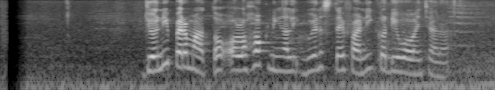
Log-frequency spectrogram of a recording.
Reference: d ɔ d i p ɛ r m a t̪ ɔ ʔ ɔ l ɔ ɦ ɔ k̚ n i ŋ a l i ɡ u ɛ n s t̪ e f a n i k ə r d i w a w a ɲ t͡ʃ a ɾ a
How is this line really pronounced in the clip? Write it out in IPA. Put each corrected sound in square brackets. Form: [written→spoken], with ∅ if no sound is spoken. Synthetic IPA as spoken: [d→d͡ʒ] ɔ [d→n] i p ɛ r m a t̪ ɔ ʔ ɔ l ɔ ɦ ɔ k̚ n i ŋ a l i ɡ u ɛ n s t̪ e f a n i k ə r d i w a w a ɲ t͡ʃ a ɾ a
